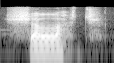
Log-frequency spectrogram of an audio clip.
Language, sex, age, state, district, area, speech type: Kashmiri, male, 30-45, Jammu and Kashmir, Baramulla, rural, spontaneous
